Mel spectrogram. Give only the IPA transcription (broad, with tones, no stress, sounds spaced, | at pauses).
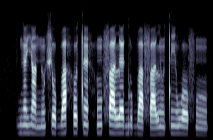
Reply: ɡ ɛ̃˧ j ã˨ n ũ˨˦ ʃ o˧ b a˦ h o˦ t ɛ̃˧ h ũ˦ f a˦ l ɛ˦ ɡ u˧ b a˨ f a˨˦ l ũ˧ t ĩ˦ w o˧ f ũ˨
